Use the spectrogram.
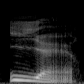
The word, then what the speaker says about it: hier: Hier. So remember, this H here is not pronounced, okay?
